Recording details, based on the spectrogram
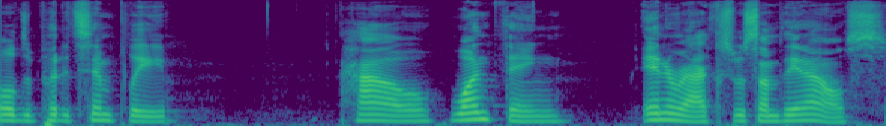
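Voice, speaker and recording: A woman in an ordinary speaking voice, fairly low in pitch, with ordinary pitch variation. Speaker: podcast host. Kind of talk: interview.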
